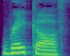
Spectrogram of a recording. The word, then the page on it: rake off: American English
